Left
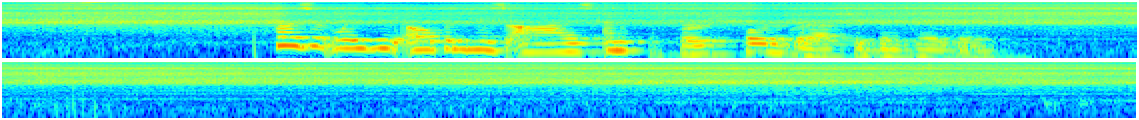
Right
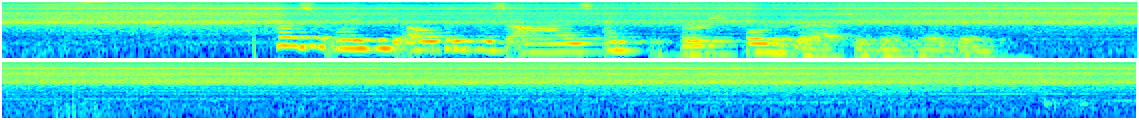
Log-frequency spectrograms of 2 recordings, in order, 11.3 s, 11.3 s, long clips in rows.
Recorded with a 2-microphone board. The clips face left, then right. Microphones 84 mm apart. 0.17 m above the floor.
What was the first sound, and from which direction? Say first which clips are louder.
A woman speaking: left 5 dB; 40° left (ahead or behind).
